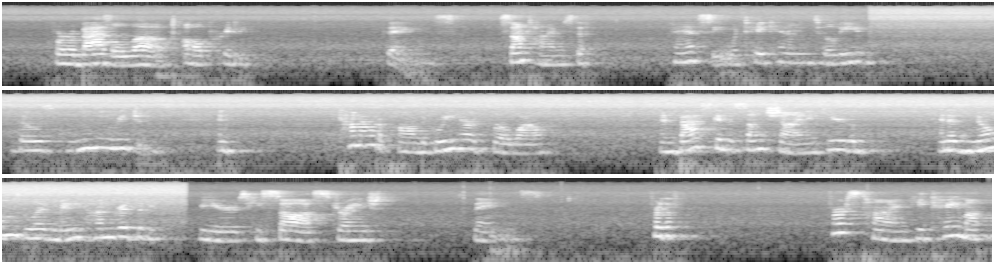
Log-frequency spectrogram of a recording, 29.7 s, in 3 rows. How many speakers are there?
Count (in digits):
1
